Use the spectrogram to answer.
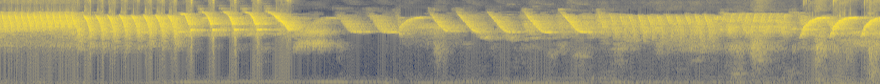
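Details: Canary singing a powerful roll song: high, rapid trills of sweeping notes repeated several times a second, shifting between fast falling sweeps and steady buzzy rolls, with faint low background hum.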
